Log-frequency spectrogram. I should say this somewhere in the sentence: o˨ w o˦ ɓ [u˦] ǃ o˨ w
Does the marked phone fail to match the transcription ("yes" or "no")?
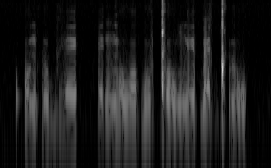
no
